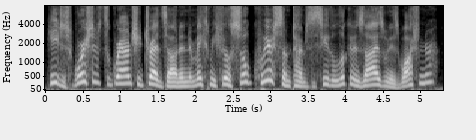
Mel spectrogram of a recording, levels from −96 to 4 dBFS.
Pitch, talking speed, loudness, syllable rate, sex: 205 Hz, 305 wpm, -18 LUFS, 6.5 syllables/s, female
